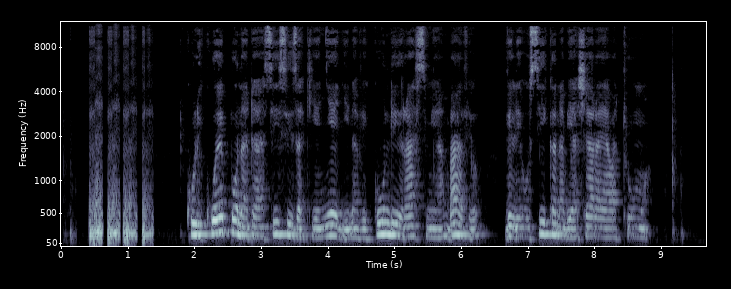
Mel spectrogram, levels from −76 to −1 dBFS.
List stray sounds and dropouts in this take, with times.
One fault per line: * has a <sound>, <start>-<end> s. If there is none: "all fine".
* has a laugh, 0.4-1.4 s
